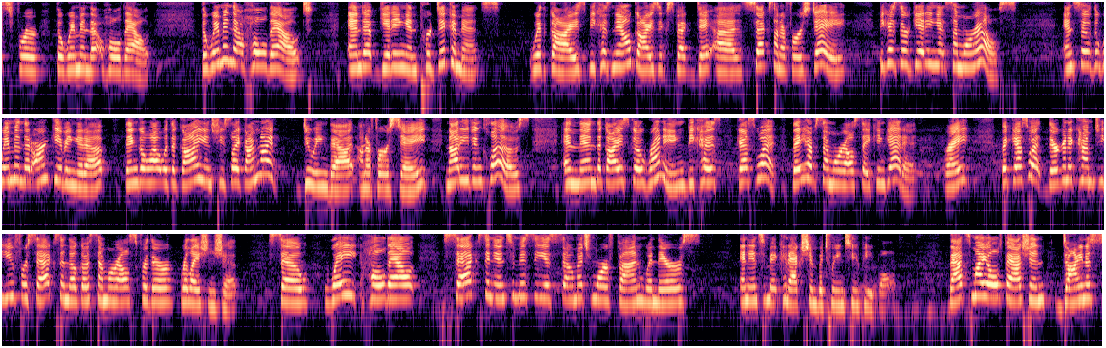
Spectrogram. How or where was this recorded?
live audience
